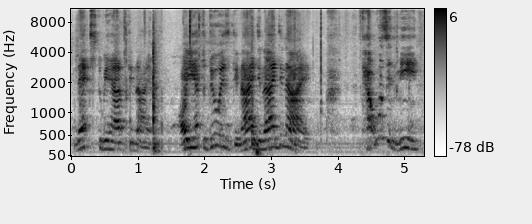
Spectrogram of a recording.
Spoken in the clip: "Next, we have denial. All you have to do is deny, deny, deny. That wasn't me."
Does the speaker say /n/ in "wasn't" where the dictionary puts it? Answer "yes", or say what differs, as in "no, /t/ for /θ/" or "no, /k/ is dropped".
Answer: no, /n/ is dropped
